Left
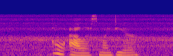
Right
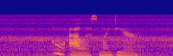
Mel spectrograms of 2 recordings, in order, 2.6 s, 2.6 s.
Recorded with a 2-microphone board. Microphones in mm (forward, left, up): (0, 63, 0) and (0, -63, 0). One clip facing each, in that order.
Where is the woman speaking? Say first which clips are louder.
Left 3 dB; 20° left (ahead or behind).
